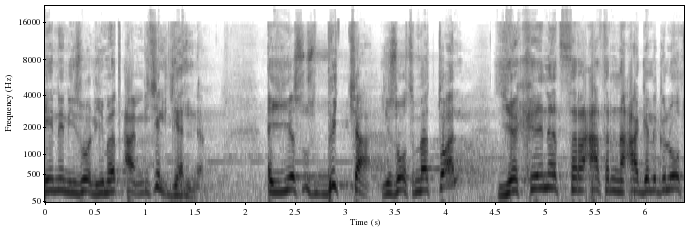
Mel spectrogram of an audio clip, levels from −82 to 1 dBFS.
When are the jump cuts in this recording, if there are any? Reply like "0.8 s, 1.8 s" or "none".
none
